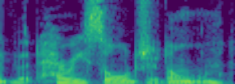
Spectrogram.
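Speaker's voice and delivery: ordinary delivery, nothing marked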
